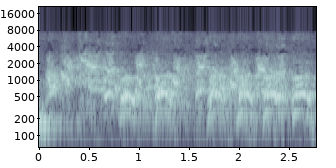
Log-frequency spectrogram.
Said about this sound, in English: How are you going to make all these dogs keep quiet?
